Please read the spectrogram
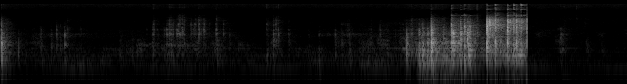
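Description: Plastic-cased car hazard flasher relay and its unplugged wiring connector being handled, with a sharp click at the start. About four seconds in comes a loud clatter of about a second as the relay is set down on the hard panel.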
